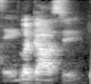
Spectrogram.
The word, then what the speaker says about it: Lagasse: Lagasse.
